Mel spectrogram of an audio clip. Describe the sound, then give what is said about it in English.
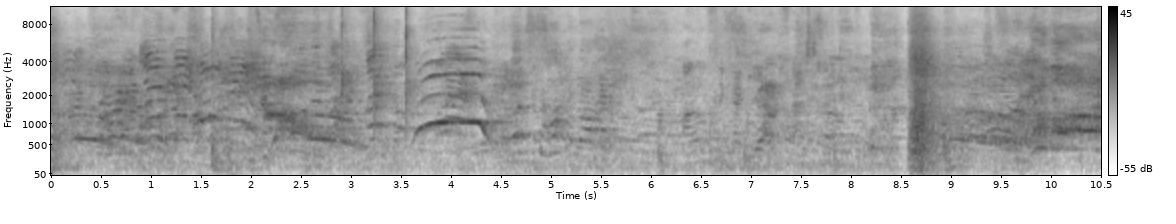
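A body slam at a wrestling match: one heavy, sharp impact on the ring mat near the end. It cuts through continuous ringside commentary and crowd chatter. “body slam”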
